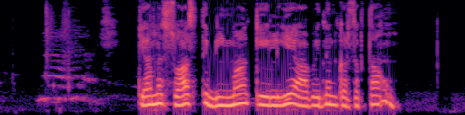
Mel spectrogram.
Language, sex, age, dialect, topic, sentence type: Hindi, male, 51-55, Kanauji Braj Bhasha, banking, question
